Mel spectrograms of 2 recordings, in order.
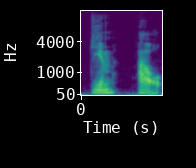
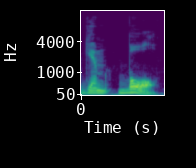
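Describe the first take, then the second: First: The second syllable sounds like 'owl'. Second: The second syllable sounds like 'bull'. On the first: The speaker calls it right. "he thought it was probably said as gimp, gim owl" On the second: The speaker calls it wrong. "I was calling it a gimbal because that's what it looks like"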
